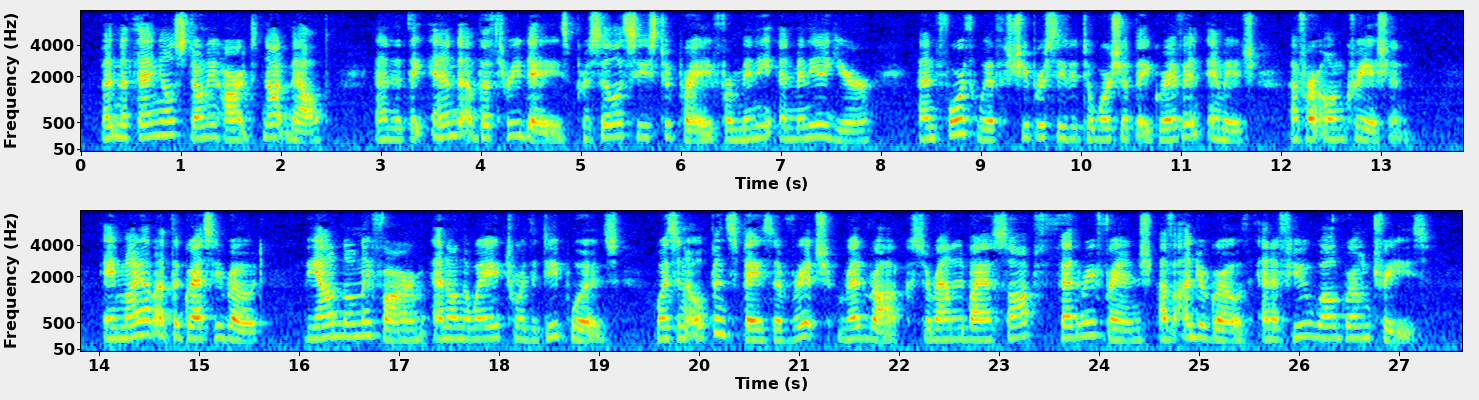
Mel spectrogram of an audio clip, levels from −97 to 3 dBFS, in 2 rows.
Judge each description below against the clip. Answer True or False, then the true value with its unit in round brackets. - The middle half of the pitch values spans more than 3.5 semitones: False (3.2 semitones)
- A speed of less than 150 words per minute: False (165 wpm)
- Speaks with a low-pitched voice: False (210 Hz)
